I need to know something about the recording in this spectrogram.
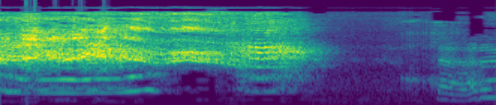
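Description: A baby laughing loudly and excitedly for about a second and a half, then stopping.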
